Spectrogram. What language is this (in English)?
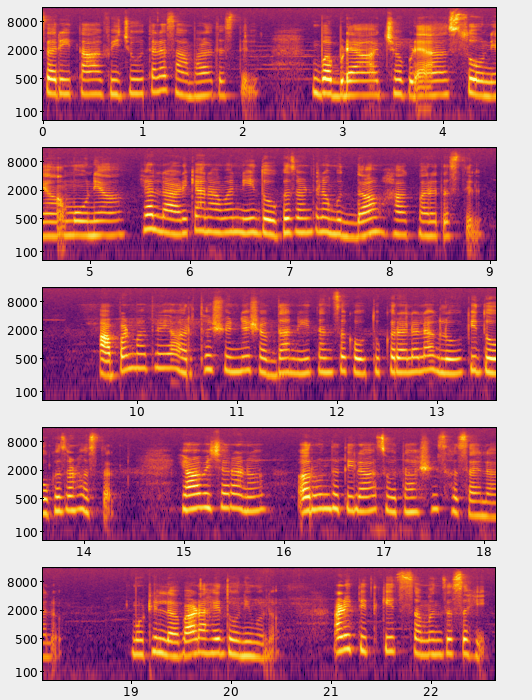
Marathi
